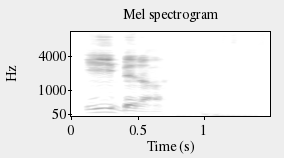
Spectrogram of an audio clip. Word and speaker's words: EBITDA: We are pronouncing it right. EBITDA.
